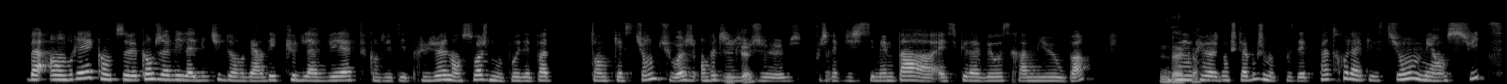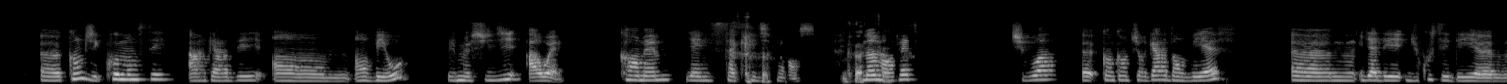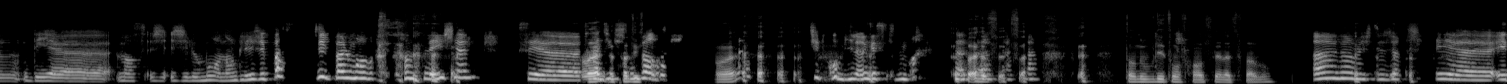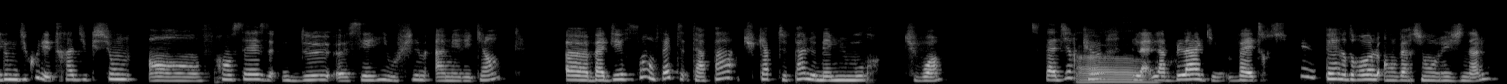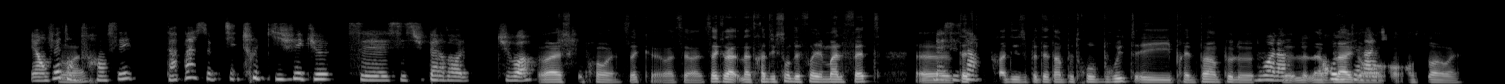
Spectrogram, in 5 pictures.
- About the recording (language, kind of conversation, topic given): French, podcast, Tu regardes les séries étrangères en version originale sous-titrée ou en version doublée ?
- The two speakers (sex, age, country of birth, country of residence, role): female, 25-29, France, France, guest; male, 30-34, France, France, host
- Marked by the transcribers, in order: other background noise; stressed: "commencé"; drawn out: "en"; chuckle; laughing while speaking: "D'accord"; stressed: "sacrée"; laughing while speaking: "j'ai pas c j'ai pas le mot en f translation"; laugh; put-on voice: "translation"; in English: "translation"; laughing while speaking: "pardon . Je suis trop bilingue, excuse-moi !"; laugh; laughing while speaking: "ouais, c'est ça"; laugh; laugh; drawn out: "Ah !"; stressed: "super"; stressed: "brut"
